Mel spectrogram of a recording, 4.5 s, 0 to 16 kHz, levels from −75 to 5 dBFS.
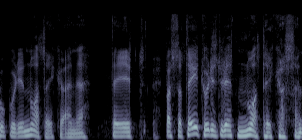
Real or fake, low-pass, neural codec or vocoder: real; 10.8 kHz; none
